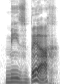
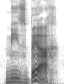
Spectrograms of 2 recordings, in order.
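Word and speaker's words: מִזְבֵּחַ: Mizbeach es altar, tiene patach furtiva debajo de la het, que se pronuncia primero. Mizbeach.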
